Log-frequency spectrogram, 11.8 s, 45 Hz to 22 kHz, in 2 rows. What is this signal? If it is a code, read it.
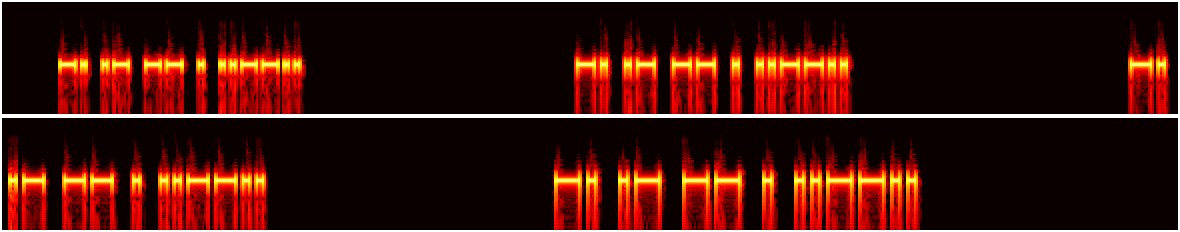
Morse code, heard as a keyed tone, about 39 wpm, 700 Hz. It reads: NAME? NAME? NAME? NAME?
